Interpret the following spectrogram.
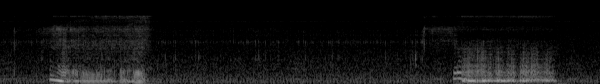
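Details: Snoring French Bulldog named Amora: two drawn-out, throaty, buzzing breaths roughly four seconds apart, low and rumbling with a nasal whistle edge, quiet room between them.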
